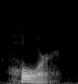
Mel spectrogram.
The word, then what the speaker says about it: Hoare: So the South African government hired this guy named Mike Hoare, that's spelled H-O-A-R-E,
